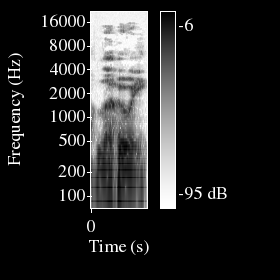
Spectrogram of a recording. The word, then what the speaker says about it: Lihue: Every vowel you pronounce. There you go. Lihue.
